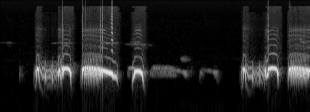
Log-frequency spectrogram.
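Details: Spotted dove of Đồng Nai, Vietnam, giving a calling phrase used to attract wild doves. Low mellow coos come in two phrases, each with a long falling note, and quieter drawn notes fall between them.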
